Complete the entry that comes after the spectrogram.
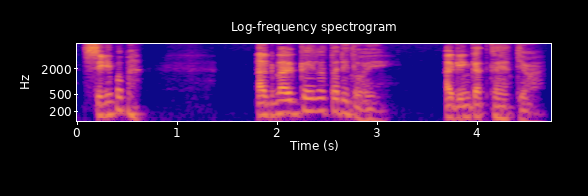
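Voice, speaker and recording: A man's voice: on the high side, lively intonation, unhurried, slightly rough, no room sound. An actor with a Filipino accent playing a devoted, tender young man in a radio drama. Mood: respectful.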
